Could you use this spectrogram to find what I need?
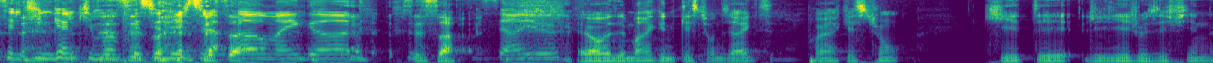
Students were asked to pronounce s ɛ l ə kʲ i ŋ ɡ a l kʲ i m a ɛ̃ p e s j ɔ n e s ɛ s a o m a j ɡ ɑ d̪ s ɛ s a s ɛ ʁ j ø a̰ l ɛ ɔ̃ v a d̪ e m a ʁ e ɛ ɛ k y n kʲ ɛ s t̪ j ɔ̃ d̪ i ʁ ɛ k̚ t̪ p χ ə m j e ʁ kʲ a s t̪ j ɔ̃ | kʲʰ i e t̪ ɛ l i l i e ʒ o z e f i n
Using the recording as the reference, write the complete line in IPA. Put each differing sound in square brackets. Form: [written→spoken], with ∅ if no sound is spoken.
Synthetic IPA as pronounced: s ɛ l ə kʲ i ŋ ɡ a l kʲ i m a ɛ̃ p e s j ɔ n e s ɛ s a o m a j ɡ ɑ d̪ s ɛ s a s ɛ ʁ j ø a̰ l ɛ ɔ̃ v a d̪ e m a ʁ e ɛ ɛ k y n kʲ ɛ s t̪ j ɔ̃ d̪ i ʁ ɛ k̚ t̪ p χ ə m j [e→ɛ] ʁ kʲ [a→ɛ] s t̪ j ɔ̃ | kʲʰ i e t̪ ɛ l i l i e ʒ o z e f i n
